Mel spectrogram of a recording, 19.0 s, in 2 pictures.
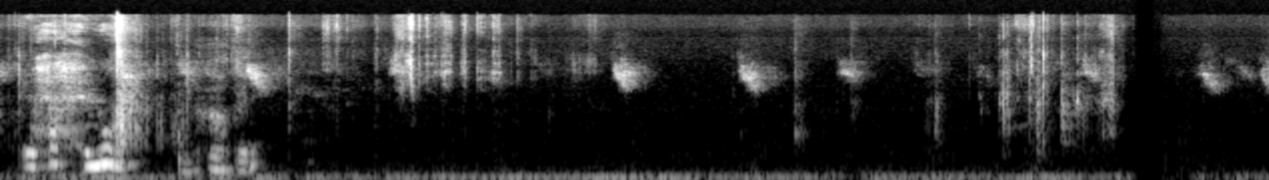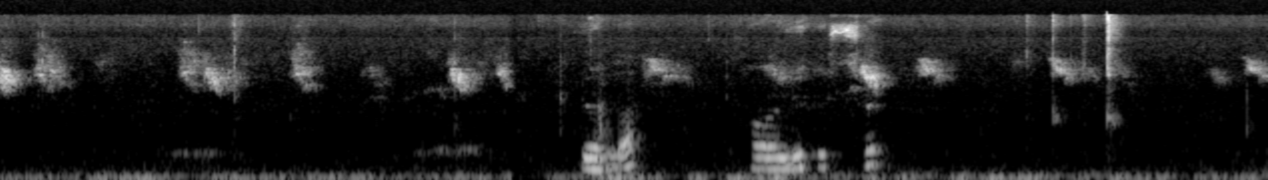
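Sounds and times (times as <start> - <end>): faint bird chirps: 4.3 - 19.0.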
